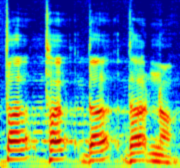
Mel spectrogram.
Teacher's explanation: दन्त अक्षर त, थ, दा, ध, न। जब आपकी जीभ आपके दांतों को छूती है, तो ये पांच अक्षर Ta, Tha, Da, Dh , Na उत्पन्न होंगे।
